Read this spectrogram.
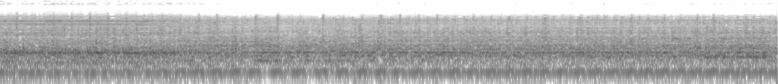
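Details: Janome sewing machine after being serviced for a running noise: a light, even, rapid stitching patter with a soft steady whir and no clatter or grinding. It now runs smooth and quiet.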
